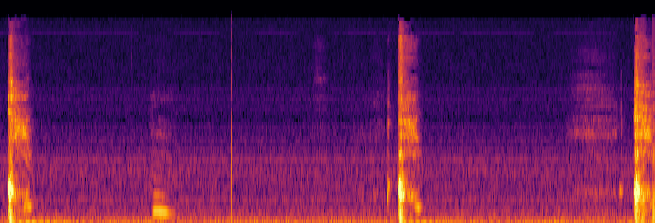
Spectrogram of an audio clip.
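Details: Sneezing fit from someone with bad allergies: three sharp, explosive sneezes a few seconds apart, with quiet breathing between them in a small room.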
